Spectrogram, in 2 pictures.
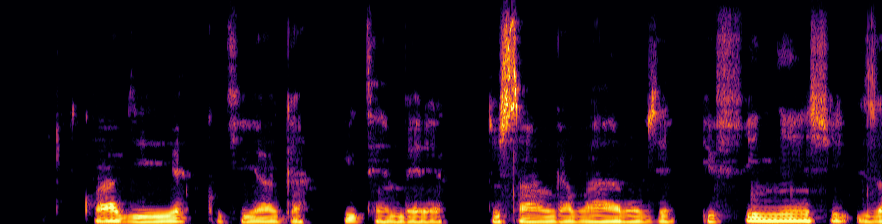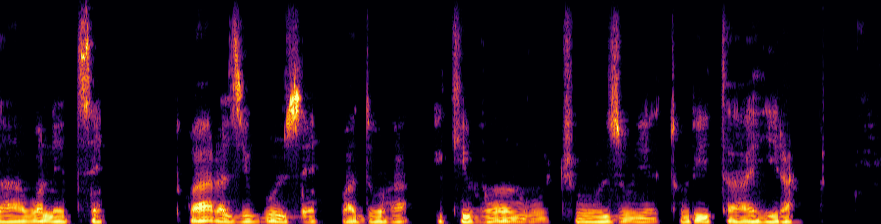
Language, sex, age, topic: Rundi, male, 36-49, agriculture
